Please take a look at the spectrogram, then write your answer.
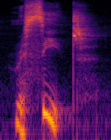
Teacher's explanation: Now here the P is silent, and you can see that the stress is on the second syllable.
